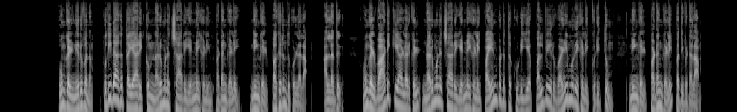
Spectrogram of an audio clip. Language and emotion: Tamil, neutral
